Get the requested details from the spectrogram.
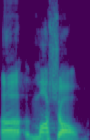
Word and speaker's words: mashal: All right, and that word in the original is mashal. Rhymes with mothballs, okay?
